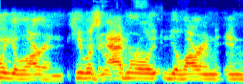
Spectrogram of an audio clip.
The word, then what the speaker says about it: Yularen: We see everyone rushing down the halls, and then we get to see, I might get the name wrong, but is it Admiral Yolanda? Colonel Yularen.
